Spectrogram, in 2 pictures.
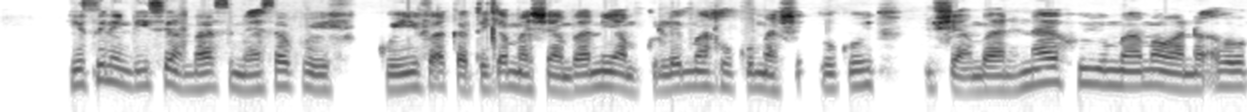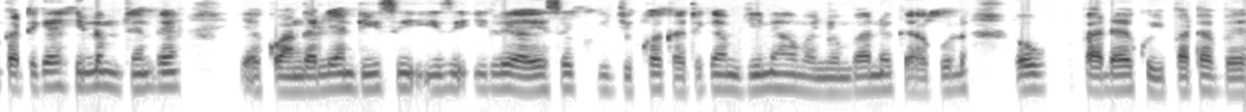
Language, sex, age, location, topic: Swahili, male, 25-35, Nakuru, agriculture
